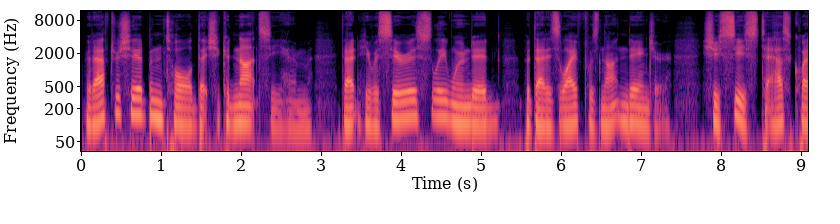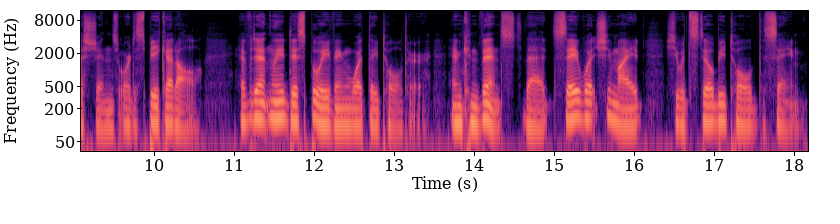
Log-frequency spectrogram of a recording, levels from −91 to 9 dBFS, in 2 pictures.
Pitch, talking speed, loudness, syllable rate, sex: 110 Hz, 180 wpm, -22 LUFS, 4.4 syllables/s, male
